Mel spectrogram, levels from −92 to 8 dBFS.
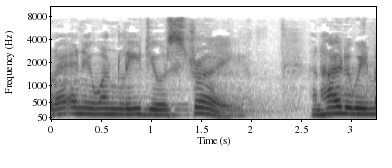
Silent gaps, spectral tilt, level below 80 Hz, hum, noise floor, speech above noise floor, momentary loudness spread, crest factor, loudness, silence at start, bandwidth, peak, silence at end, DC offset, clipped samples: none; -7 dB/octave; -62 dBFS; none; -47 dBFS; 32 dB; 12 LU; 16 dB; -16 LUFS; 0 s; 8 kHz; -2 dBFS; 0 s; under 0.1%; under 0.1%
